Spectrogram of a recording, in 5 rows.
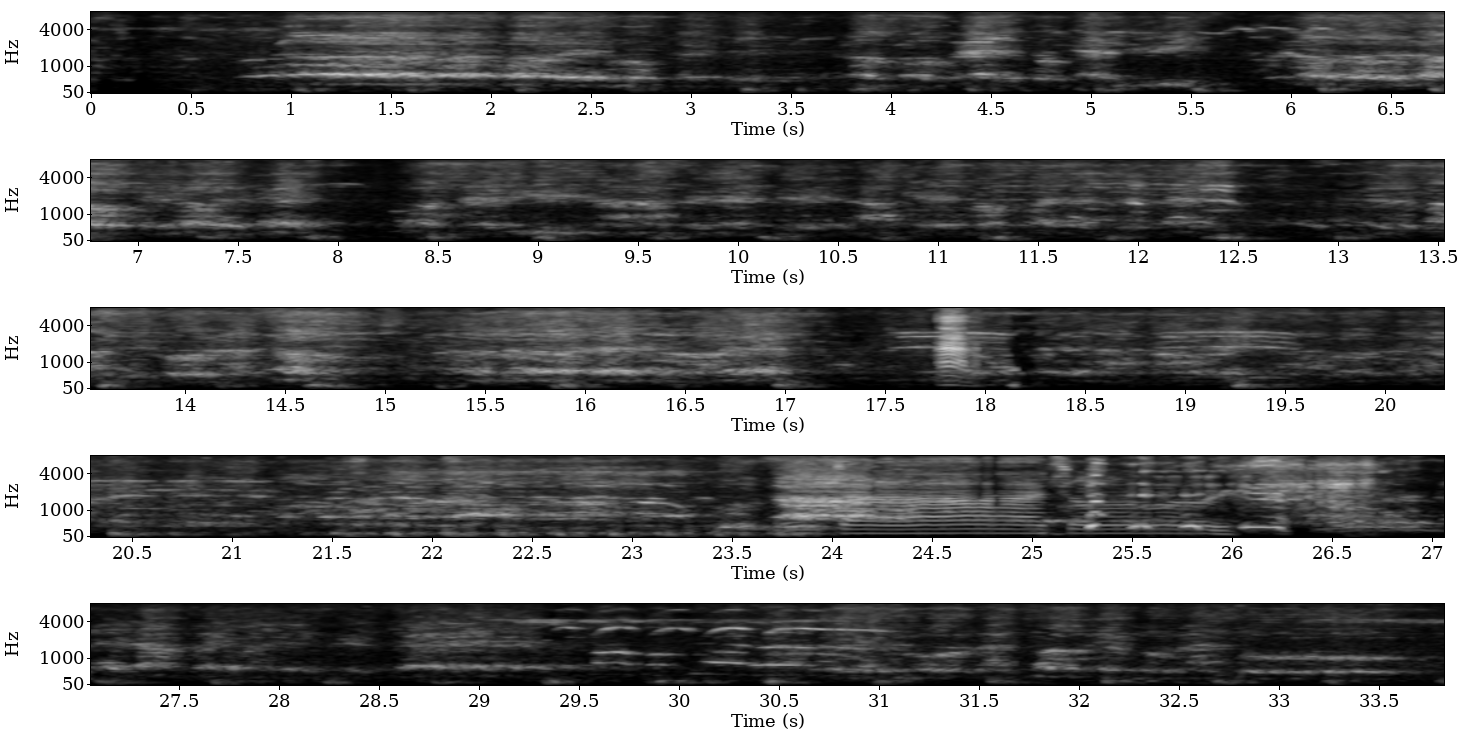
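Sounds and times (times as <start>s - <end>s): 
football fans chanting a song in unison: 0.0s - 33.8s
drum beats: 0.4s - 33.8s
laughter: 17.8s - 18.2s, 23.7s - 27.2s.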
